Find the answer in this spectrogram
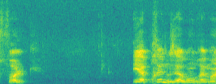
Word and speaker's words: Volk: Là, c'est pas si surprenant que ça, puisque le Vav, le V, se prononce aussi Feu, comme en allemand, par exemple, Volk, ça se prononce Folk.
